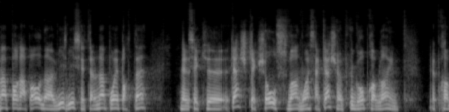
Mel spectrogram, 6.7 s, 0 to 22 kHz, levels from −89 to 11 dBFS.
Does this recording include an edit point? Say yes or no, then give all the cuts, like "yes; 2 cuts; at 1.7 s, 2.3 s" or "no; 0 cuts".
yes; 4 cuts; at 1.0 s, 2.8 s, 3.4 s, 4.5 s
